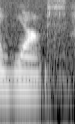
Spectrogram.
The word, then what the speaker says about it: warmth: So warmth. The W makes the A-R say O-R, so warmth, you hear or.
